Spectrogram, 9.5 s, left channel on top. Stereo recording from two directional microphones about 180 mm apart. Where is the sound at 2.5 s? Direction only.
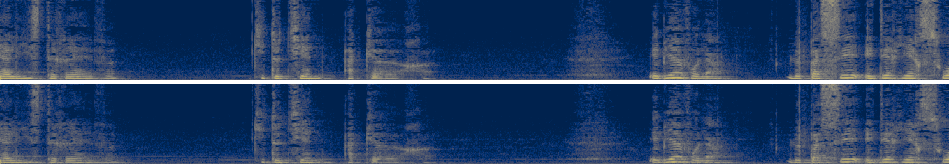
50° left (ahead or behind).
